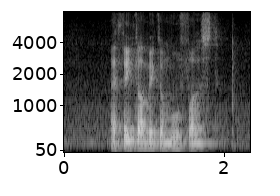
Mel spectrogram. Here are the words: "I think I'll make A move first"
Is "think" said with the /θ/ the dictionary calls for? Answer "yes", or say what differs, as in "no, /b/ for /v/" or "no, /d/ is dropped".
yes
